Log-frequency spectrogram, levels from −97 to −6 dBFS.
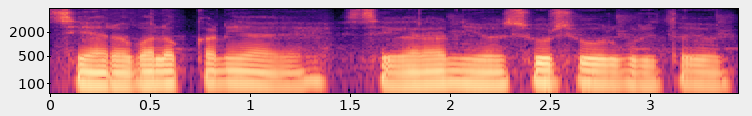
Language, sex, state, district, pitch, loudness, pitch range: Chakma, male, Tripura, West Tripura, 100 Hz, -17 LUFS, 100-105 Hz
